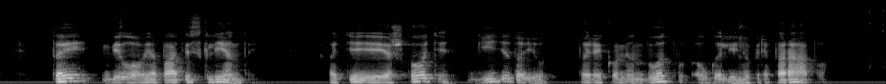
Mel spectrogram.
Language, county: Lithuanian, Vilnius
